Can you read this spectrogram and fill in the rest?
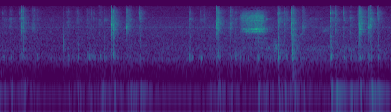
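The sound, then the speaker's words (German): Rapid typing on a computer keyboard as the film title The Day After Tomorrow is typed in, a steady stream of light clicky keystrokes in uneven bursts over a low constant hum, with no voices. “So, dann schreibe ich mal The Day After Tomorrow ist aber ein anderer Film als The Day After.”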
